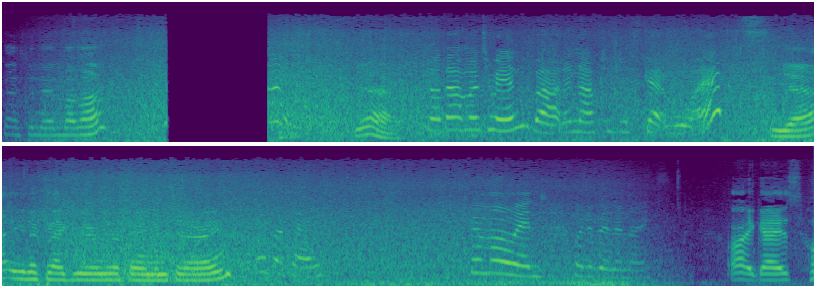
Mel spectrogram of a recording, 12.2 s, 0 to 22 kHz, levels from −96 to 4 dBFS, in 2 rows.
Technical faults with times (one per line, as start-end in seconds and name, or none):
1.23-2.00 playback stall
2.00-5.00 time-compressed catch-up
